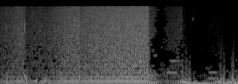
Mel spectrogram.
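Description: A loud static-like hiss over a steady low hum, swelling for about a second and a half and then cutting off abruptly.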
